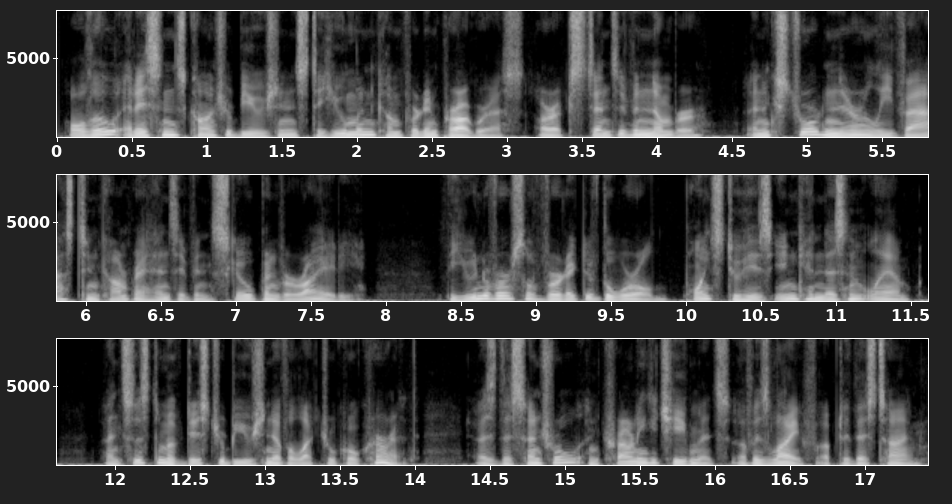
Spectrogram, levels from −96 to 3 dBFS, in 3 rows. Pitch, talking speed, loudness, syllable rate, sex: 120 Hz, 180 wpm, -20 LUFS, 6.3 syllables/s, male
